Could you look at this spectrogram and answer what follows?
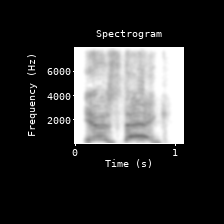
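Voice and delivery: boo him with a punchy yell; mock disgusted shout. Ranting at the Bears coach, mock disgust.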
